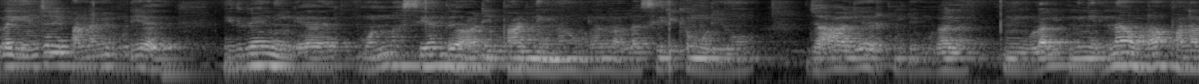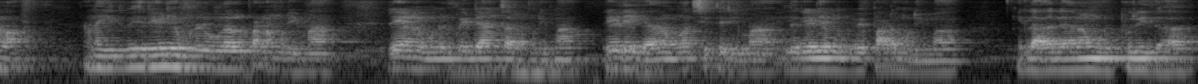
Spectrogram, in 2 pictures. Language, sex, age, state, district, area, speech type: Tamil, male, 18-30, Tamil Nadu, Tiruvannamalai, rural, spontaneous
